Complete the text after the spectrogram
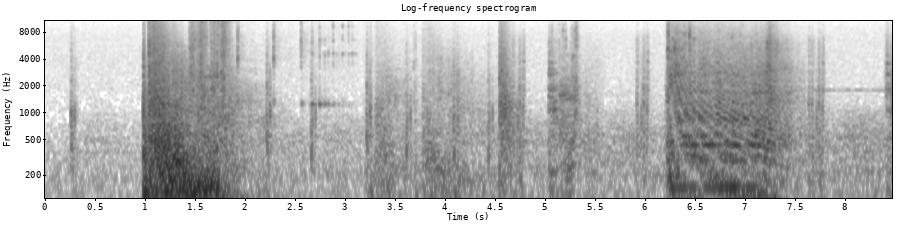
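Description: A shotgun fires loud, booming blasts that echo.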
